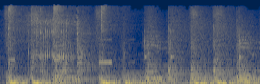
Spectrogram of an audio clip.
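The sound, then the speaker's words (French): Loud, rhythmic pig snoring from a pig sleeping in straw, a string of grunting snorts roughly every half second, set against a steady musical backing. “Je pourrais dormir un peu. Et ronfler à qui mieux mieux.”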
